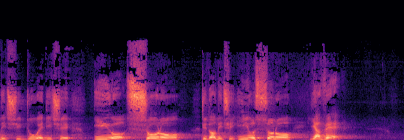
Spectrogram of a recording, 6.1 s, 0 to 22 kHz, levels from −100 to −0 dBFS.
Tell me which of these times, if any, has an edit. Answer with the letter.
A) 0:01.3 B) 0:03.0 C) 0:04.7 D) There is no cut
B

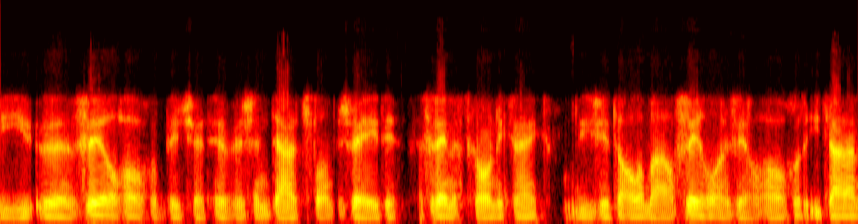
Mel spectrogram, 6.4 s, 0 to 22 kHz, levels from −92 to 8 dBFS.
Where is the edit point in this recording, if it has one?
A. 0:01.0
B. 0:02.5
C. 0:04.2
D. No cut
B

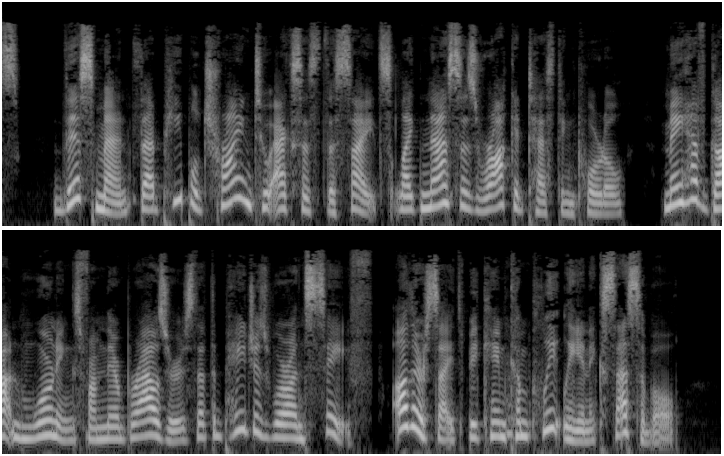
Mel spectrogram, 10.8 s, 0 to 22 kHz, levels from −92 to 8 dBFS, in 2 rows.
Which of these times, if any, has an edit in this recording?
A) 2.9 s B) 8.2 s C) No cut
B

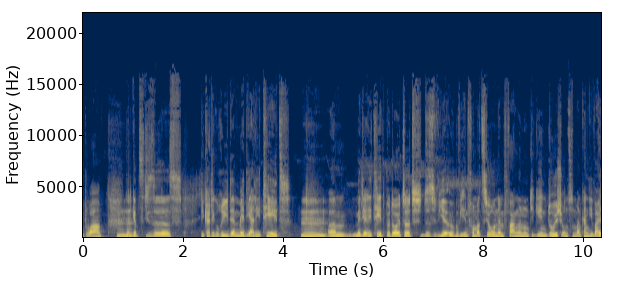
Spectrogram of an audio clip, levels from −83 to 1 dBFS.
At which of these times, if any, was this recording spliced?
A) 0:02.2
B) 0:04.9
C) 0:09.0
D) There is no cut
D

